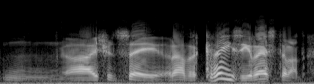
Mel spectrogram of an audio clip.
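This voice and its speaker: An actor playing a jovial, sly Moscow host who teases with chuckles, in a radio drama. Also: male voice, sits low, unhurried, pushed and bright, clean tone, rough recording. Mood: teasing. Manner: teasing, chuckling, theatrical.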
